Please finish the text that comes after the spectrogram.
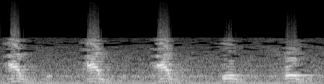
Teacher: دال کی ادائیگی قوت اور شدت سے کریں گے، زبان کی نوک سختی سے لگے گی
